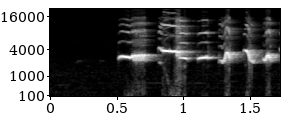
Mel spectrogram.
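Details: A short, loud phrase of slurred whistles from an orange-headed thrush, a recording used to stimulate caged birds to sing, with notes rising and falling in quick succession.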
